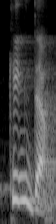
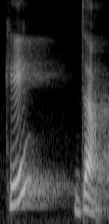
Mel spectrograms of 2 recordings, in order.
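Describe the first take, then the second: First: Said in the usual way. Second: "Kingdom" split into two separate beats; syllable by syllable. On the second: Shown as a demonstration. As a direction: break "Kingdom" into king, pause, dom. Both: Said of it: "So there are two syllables".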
